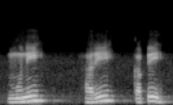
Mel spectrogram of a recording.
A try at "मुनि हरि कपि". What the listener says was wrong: यहाँ तीनों में आप ई को ज्यादा खींच दे रहे हैं। ये हरस्व है तो उसकी टाइमिंग हरस्व की ही रहेगी, डबल पे नहीं जाएगी, सिंगल ही रहेगी।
